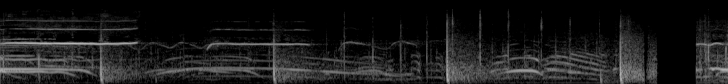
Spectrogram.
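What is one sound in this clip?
Fireworks bang and pop.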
